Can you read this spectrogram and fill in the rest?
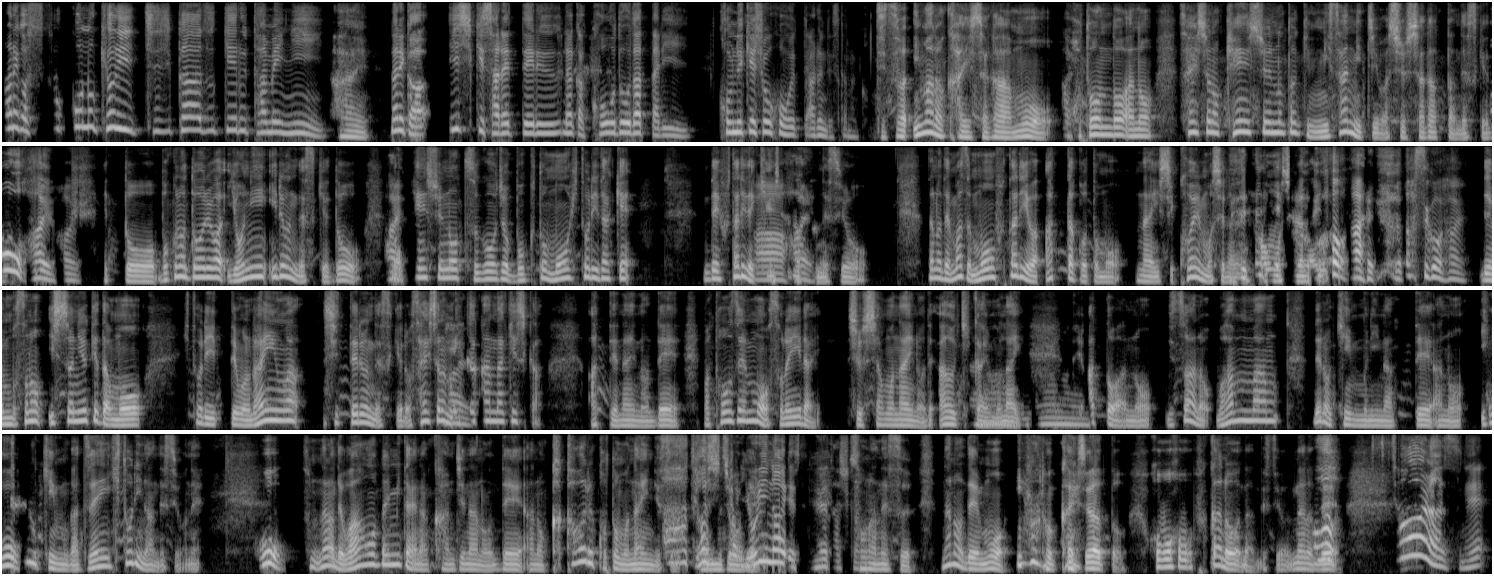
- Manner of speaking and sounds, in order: other background noise; laugh; laughing while speaking: "お、はい"; laughing while speaking: "今の会社だと"
- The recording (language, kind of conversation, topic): Japanese, podcast, 転職を考えるとき、何が決め手になりますか？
